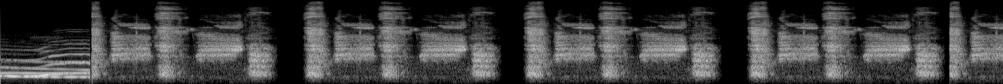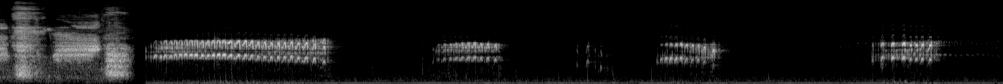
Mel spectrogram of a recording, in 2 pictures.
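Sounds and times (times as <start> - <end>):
harsh bird calls: 7.9 - 11.3.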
